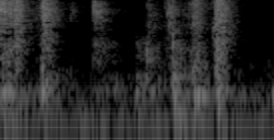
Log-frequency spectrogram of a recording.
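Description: Faint, irregular scratching and ticking of a fingernail picking at the stuck end of a roll of sellotape that won't come off.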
